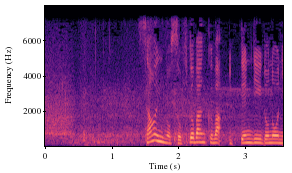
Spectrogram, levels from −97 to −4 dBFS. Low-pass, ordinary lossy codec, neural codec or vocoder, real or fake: 7.2 kHz; none; none; real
